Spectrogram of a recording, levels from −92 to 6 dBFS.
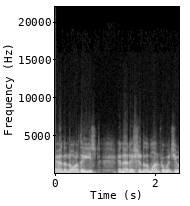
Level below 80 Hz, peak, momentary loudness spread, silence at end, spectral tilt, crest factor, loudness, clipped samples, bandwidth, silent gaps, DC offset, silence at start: -52 dBFS; -2 dBFS; 12 LU; 0 s; -8.5 dB/octave; 12 dB; -14 LUFS; under 0.1%; 6.4 kHz; none; under 0.1%; 0 s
